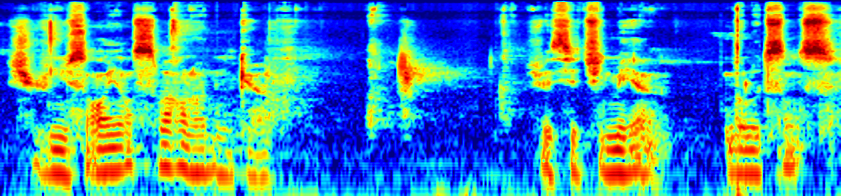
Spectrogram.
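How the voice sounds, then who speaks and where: A man investigating a derelict industrial building talks to his camera, hesitant and full of fillers, now and then dropping to a hushed murmur. His voice sits at an ordinary middle pitch. It rings through a large empty hall with long reverb and a faint hiss of noise. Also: fairly even intonation, measured pace, gravelly. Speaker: paranormal investigator. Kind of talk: exploration vlog, calling out to spirits.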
